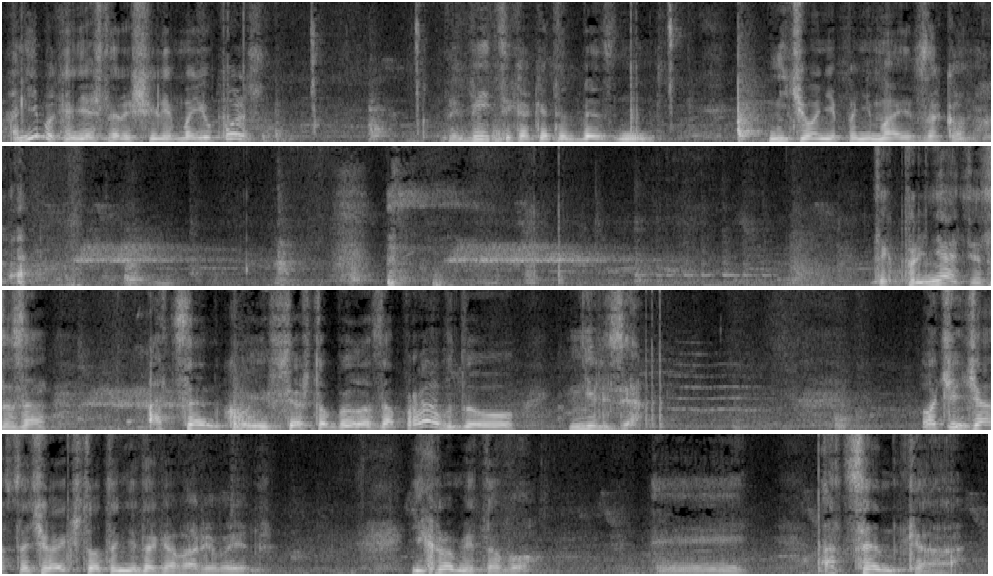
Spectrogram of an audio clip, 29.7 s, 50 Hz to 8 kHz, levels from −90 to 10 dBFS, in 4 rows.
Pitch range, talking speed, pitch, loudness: 125-175 Hz, 80 wpm, 145 Hz, -20 LUFS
